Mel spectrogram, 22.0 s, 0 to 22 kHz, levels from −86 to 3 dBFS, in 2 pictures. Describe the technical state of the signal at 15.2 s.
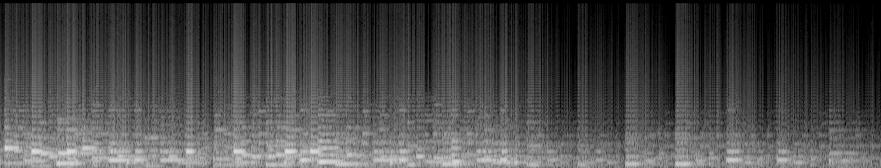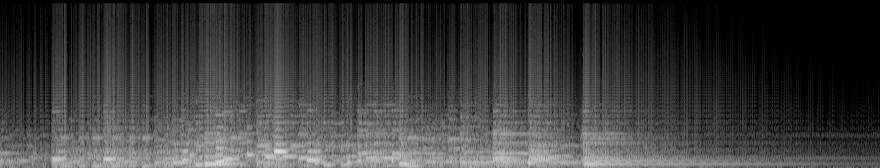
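At 15.2 s the music, like the whole clip, suffers interleaved audio read as planar: 5.8 ms blocks, fitting 256 samples, split into half-speed halves, sounding dull and robotic with a 172 Hz buzz, showing as waveform breaks every 5.8 ms and spectrogram bands at 172 Hz spacing.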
